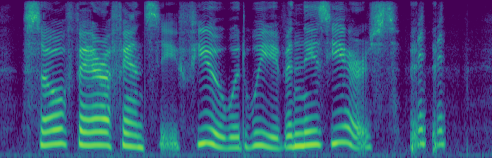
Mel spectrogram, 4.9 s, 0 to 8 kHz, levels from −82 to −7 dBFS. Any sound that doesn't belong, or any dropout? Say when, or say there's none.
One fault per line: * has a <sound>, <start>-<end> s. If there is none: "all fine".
* has a laugh, 4.1-4.5 s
